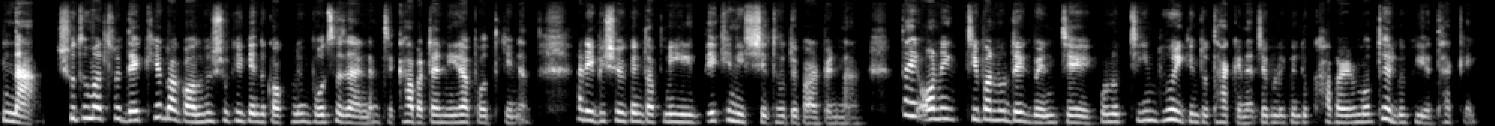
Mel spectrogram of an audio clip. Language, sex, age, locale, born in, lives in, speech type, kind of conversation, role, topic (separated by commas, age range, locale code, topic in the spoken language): Bengali, female, 20-24, bn-BD, Bangladesh, Bangladesh, read, expert-assistant, expert, আমরা 'খাদ্য নিরাপত্তা' বললে ঠিক কী বোঝাই?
